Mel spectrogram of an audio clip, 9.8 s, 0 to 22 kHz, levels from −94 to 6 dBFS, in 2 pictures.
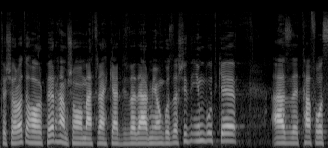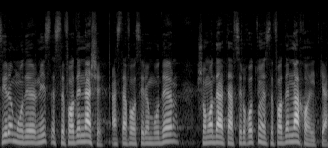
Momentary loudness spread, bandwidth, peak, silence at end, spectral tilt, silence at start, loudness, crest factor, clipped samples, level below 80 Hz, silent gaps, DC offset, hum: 11 LU; 16 kHz; -10 dBFS; 0 s; -6 dB/octave; 0.05 s; -32 LUFS; 22 dB; under 0.1%; -82 dBFS; none; under 0.1%; none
